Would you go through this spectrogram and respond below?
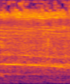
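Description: Home crowd cheering at a Speedway Grand Prix heat, a steady dense roar of massed voices with a sustained high whine running through it, loud and unbroken throughout.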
